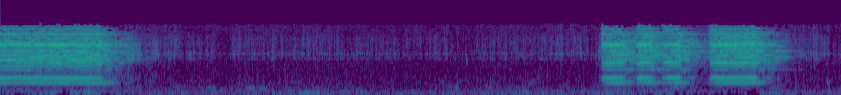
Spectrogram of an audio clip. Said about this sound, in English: All right, ring the bell, see if anyone's home.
